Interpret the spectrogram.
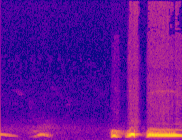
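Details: Spotted dove cooing toward a rival: faint soft notes, a silence, then two clipped hoots and a long, steady, rough-edged coo.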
